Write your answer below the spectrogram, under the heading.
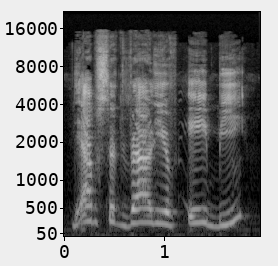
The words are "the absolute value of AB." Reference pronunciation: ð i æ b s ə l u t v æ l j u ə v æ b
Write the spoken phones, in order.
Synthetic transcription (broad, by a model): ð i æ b s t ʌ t v æ l j u ə v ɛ b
